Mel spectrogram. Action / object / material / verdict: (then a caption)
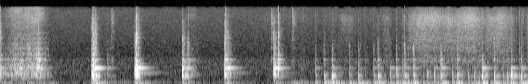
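tap / wooden tabletop / wood / none. Long painted fingernails tap the surface of a large, solid, dark wood tabletop. A soft brushing sound opens the clip, followed by five separate crisp taps with a short woody ring. The tapping then speeds into a quicker, busier run.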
